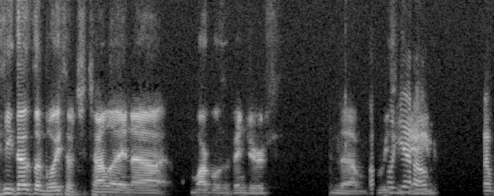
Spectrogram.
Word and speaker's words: T'Challa: also does the voice of uh uh uh t'challa and I said it right God damn it yeah anyways he does the voice of chatala in uh Marvel's Avengers that one seat of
